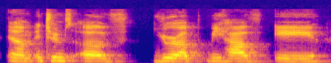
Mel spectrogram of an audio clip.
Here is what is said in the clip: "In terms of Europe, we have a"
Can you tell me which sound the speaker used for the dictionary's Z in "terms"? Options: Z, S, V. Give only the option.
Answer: Z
